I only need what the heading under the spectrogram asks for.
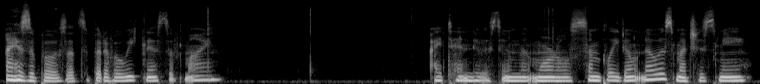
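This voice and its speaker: A woman voicing a centuries-old vampire lover in an ASMR romantic roleplay, soft, breathy and often whispering, intimate and gentle, with formal wording. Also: fairly low pitch, steady tone, normal speed, pauses often, no echo, close to an everyday voice. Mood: admiring, affectionate. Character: centuries-old female vampire lover, tender, protective, self-assured.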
